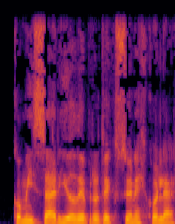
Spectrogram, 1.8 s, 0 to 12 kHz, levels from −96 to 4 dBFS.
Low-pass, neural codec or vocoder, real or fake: 10.8 kHz; none; real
